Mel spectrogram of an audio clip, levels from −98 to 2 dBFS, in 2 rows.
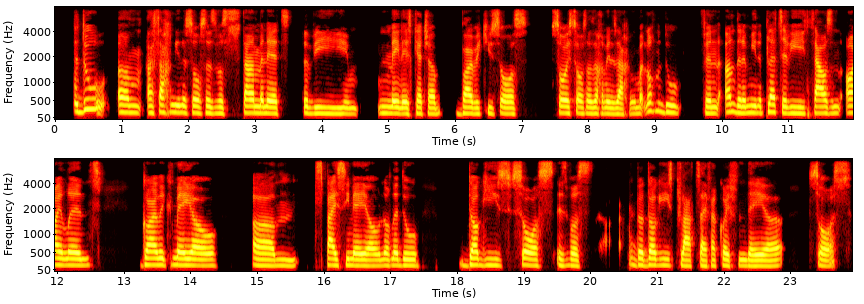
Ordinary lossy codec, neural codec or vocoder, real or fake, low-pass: none; codec, 16 kHz, 4 kbps, X-Codec, WavLM features, trained on Multilingual LibriSpeech; fake; 7.2 kHz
